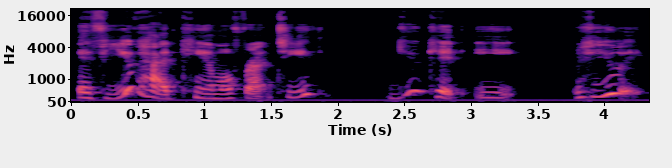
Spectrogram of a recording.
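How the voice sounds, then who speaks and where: A woman's voice: on the high side, big pitch swings, takes it slowly, dark tone, slight background noise. A woman teacher reading a children's nonfiction book aloud expressively, addressing young listeners.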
